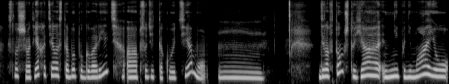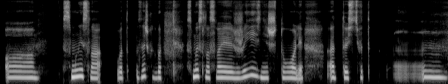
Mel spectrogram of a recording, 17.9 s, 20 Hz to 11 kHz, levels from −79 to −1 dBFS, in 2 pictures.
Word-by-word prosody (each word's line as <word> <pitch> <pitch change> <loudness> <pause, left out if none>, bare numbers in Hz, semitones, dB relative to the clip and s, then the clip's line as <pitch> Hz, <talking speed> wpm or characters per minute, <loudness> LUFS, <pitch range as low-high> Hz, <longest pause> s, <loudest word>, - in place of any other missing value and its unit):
Слушай, 245 -5 +1
вот 205 - -5
я 265 +3 +3
хотела 265 -3 -1
с 245 - -1
тобой 230 +1 +1
поговорить, 220 - 0 0.2
а, 210 0 +2
обсудить 215 +1 -3
такую 190 0 -4
тему, 280 - -2 0.2
м. 195 -2 -2 1.1
Дело 230 +2 +3
в - - -7
том, 365 +5 -1
что 230 - +1
я 250 +4 +3
не 225 +3 +3
понимаю, 230 +2 +2
э, 200 -1 0 0.6
смысла, 220 -4 +3 0.3
вот 185 -1 -5
знаешь, 215 +4 -1
как 190 -3 -11
бы 190 0 -2 0.5
смысла 225 -3 +2
своей 195 -1 +2
жизни, 210 +2 0
что 190 0 +3
ли. - - -1 0.5
А, 200 - +1
то 195 - -1
есть, 190 - +4
вот, 195 +1 -6 0.6
м, 205 -2 -3
210 Hz, 115 wpm, -26 LUFS, 195-235 Hz, 1.1 s, есть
